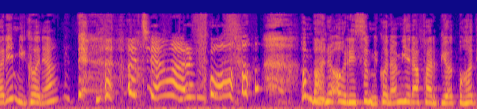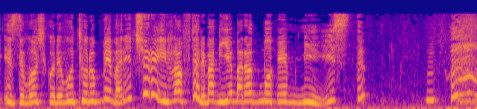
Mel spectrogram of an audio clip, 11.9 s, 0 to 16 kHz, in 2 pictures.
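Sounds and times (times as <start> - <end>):
speech: 0.0 - 10.6, 11.3 - 11.9
woman crying: 0.9 - 3.7, 11.3 - 11.9.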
